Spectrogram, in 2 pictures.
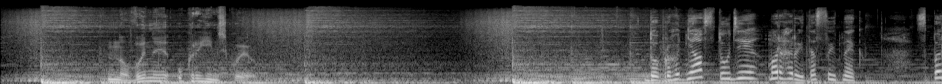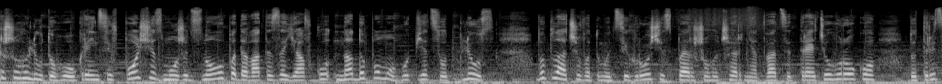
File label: Ukrainian News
